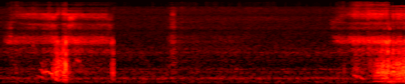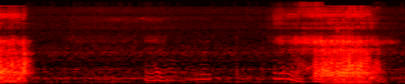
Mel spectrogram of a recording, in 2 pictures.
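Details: Pug asleep on owner's lap: loud rasping snores on each breath, a few seconds apart, with quieter breaths between; snoring in a flat-faced dog.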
